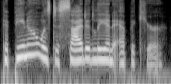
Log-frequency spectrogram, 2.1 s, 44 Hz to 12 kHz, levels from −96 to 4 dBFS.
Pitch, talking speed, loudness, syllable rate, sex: 235 Hz, 140 wpm, -15 LUFS, 6.4 syllables/s, female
